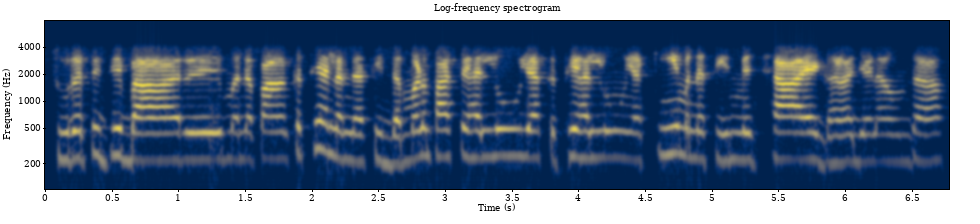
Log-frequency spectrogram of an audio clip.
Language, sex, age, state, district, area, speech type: Sindhi, female, 30-45, Gujarat, Surat, urban, conversation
